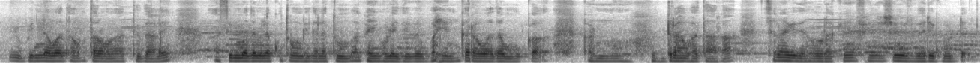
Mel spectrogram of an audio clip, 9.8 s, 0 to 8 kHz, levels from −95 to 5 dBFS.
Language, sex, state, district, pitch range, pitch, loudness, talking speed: Kannada, male, Karnataka, Gulbarga, 115-125 Hz, 120 Hz, -19 LUFS, 120 wpm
